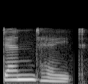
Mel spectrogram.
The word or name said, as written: dentate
